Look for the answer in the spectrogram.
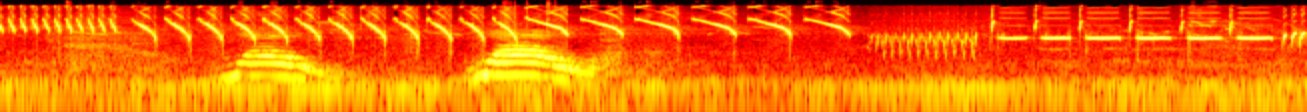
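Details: Canary kept by its owner sings rapid descending chirps over lower slurred whistled notes, then broad swooping notes, a buzzy burst and a regular series of sharp ticking notes.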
